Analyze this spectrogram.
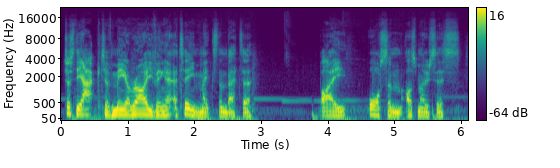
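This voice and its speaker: This streamer's mid-range voice stays steady at normal speed while faint music plays behind. He plays a football management game, chatting and joking, reading out viewer messages and humming, his nose a little blocked.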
